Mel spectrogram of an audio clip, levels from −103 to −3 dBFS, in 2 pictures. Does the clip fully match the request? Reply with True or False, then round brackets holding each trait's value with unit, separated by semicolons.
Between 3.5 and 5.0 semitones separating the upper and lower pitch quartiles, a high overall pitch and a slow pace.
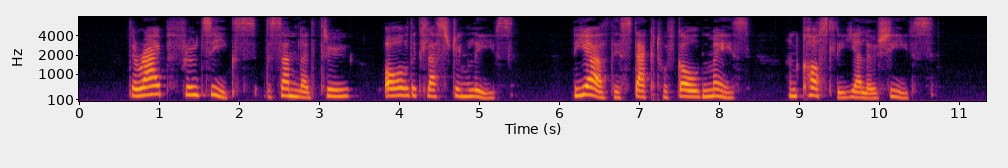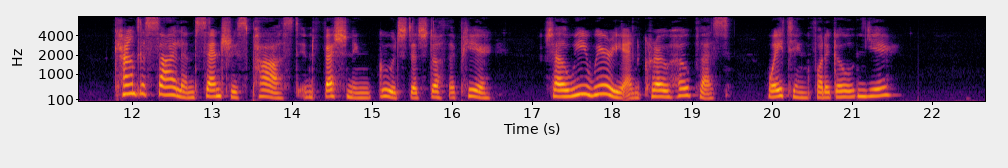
True (4.6 semitones; 220 Hz; 115 wpm)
